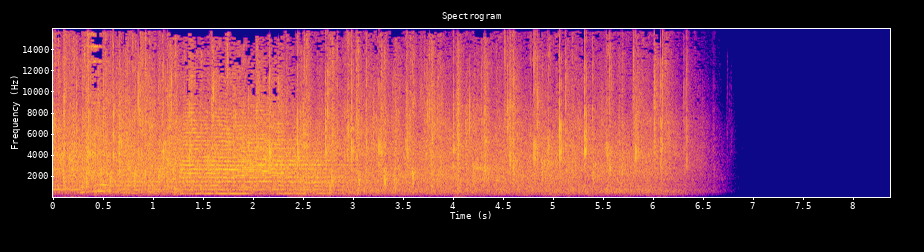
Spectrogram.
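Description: A crowd applauding, many hands clapping. A long held tone sounds over the claps for the first few seconds. The applause fades out about six and a half seconds in.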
